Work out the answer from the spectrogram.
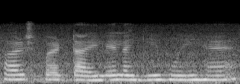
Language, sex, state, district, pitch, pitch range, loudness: Hindi, female, Haryana, Rohtak, 210 Hz, 205-215 Hz, -13 LUFS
